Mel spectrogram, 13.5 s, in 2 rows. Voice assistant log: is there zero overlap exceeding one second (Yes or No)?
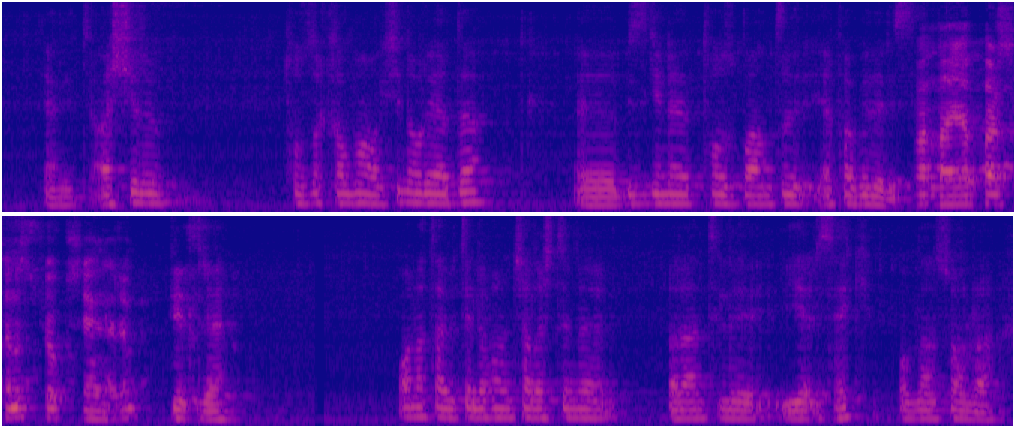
Yes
